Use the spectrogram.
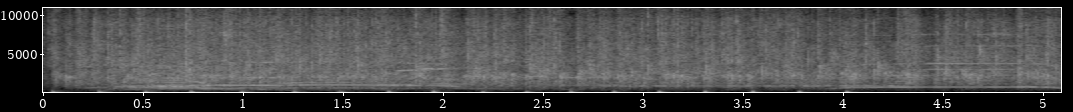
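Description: An audience applauds loudly, clapping in a steady rhythmic beat over a dense wash of hands, with whoops and a rising whistle-like cheer on top for about five seconds.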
